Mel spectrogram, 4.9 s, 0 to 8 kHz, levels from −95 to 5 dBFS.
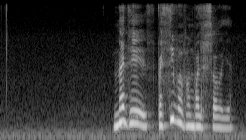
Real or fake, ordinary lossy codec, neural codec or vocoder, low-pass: real; none; none; 7.2 kHz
